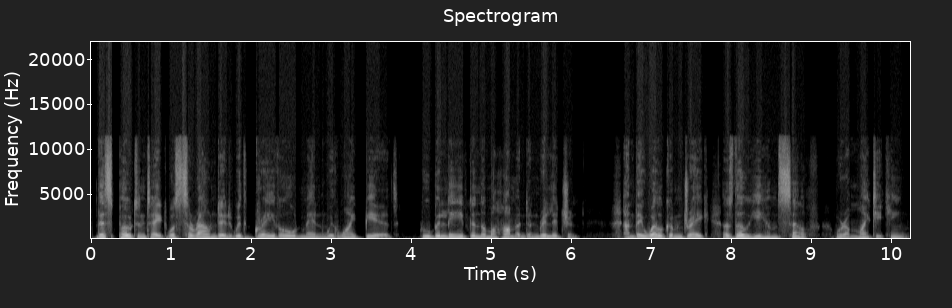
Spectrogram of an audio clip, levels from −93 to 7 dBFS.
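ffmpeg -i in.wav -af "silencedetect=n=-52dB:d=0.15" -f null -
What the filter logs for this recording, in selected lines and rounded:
silence_start: 3.82
silence_end: 4.12 | silence_duration: 0.30
silence_start: 6.06
silence_end: 6.53 | silence_duration: 0.47
silence_start: 9.06
silence_end: 9.32 | silence_duration: 0.25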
